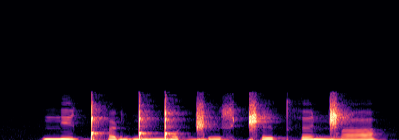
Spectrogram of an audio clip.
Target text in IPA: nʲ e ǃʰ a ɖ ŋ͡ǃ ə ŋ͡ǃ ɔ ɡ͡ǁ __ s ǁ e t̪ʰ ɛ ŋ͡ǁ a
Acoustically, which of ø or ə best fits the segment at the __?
ø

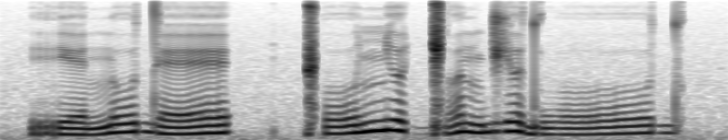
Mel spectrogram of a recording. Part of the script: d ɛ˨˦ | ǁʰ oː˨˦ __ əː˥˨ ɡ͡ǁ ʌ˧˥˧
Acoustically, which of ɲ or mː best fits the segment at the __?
ɲ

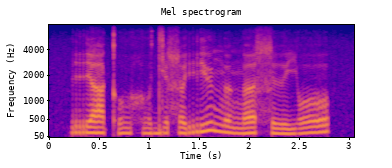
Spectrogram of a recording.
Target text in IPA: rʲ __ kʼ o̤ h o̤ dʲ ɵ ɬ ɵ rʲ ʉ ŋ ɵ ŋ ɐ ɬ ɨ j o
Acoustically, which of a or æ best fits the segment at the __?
a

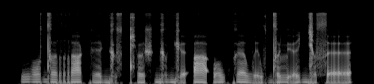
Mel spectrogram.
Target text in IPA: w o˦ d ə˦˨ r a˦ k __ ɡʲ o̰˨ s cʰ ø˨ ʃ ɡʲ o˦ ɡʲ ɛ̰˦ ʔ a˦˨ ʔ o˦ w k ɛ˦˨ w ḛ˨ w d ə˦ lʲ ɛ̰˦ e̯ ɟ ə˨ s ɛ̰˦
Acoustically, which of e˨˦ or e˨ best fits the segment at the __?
e˨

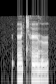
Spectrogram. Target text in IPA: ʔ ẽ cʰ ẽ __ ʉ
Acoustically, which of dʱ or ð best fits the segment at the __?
ð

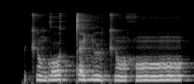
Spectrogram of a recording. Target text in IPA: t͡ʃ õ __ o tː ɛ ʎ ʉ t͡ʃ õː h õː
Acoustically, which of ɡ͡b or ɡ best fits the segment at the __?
ɡ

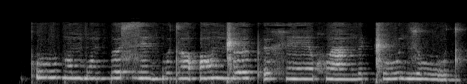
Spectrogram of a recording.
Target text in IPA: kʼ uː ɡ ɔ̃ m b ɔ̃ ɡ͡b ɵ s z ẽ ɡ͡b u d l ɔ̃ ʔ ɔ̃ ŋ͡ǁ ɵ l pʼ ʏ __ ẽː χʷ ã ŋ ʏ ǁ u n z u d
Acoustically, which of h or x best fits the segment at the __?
x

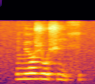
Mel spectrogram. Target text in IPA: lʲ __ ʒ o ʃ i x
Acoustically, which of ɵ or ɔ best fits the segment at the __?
ɔ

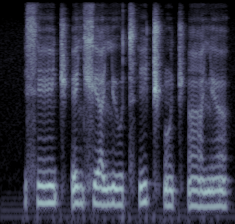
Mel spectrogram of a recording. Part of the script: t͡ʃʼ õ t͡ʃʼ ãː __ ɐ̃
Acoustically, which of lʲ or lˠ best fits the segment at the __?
lʲ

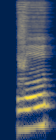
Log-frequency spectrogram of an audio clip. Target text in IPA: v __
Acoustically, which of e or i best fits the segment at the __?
e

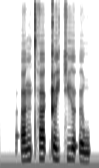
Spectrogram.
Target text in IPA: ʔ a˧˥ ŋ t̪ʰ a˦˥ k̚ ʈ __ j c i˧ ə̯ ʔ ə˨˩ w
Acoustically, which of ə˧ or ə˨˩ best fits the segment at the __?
ə˧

